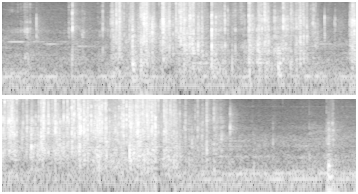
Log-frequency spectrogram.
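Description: Green lace ribbon from a spool is cut with scissors to a short piece, giving crinkly snipping and rustling in two close, busy bursts with brief quiet between, no voices.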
